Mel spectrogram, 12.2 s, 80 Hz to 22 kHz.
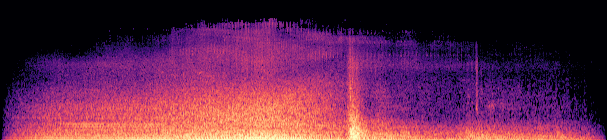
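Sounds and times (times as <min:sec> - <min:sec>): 
propeller airplane: 0:00.1 - 0:12.1.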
